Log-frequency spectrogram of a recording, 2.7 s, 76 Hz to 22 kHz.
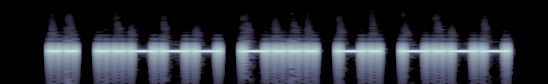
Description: Morse code, heard as a keyed tone, about 30 wpm, 700 Hz. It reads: I2BNY
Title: DXCC-100 Call Signs - 5 Characters - Repeated 3x - 30wpm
